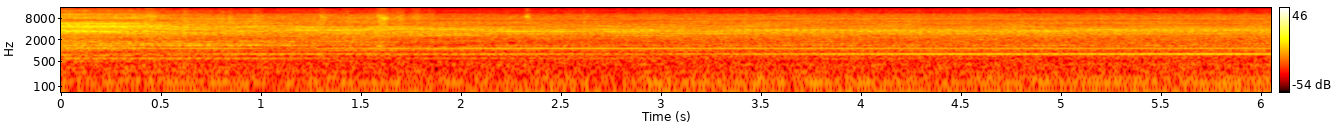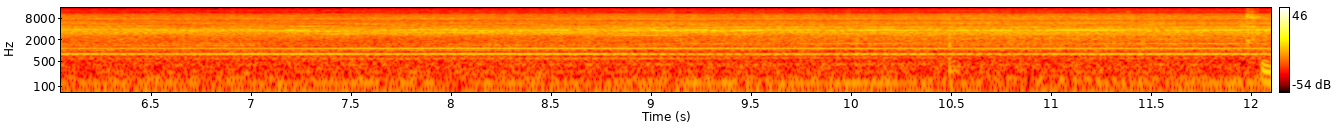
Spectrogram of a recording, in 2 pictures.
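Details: Goodman 95% AFUE gas furnace, first official startup of the 2019-2020 heating season, burner lit: an even low roar with a couple of steady humming tones, no surging, banging or rattling; normal furnace operation.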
